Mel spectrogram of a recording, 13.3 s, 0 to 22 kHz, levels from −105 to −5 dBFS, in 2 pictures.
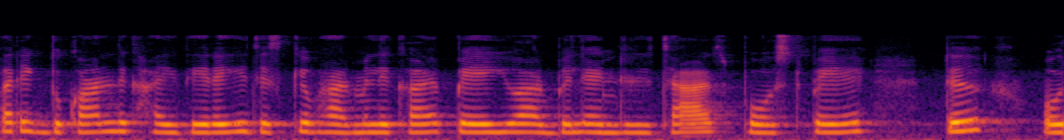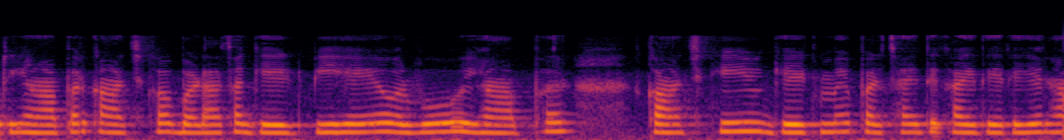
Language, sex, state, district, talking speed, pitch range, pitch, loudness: Hindi, female, Chhattisgarh, Jashpur, 190 wpm, 225-240 Hz, 230 Hz, -36 LUFS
